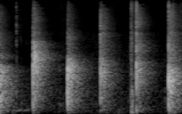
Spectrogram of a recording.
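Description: Five sharp, bright hand claps in a steady rhythm, about three per second, each with a short ringing decay; a lone clapper applauding with no voices.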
